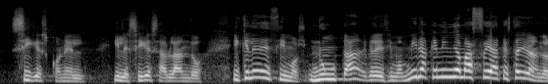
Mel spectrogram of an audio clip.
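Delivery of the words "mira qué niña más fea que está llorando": high, fast teasing scold; mock the crying child, quick and high; mocking parent. Shown as a demonstration. Wrong thing a parent tells a crying girl, fast high teasing. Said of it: "No, eso no".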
